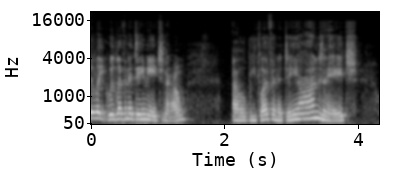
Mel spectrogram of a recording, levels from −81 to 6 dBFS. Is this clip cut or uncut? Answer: uncut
